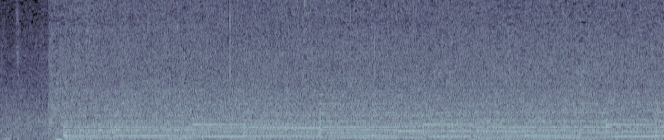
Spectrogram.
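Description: Steady rain falls in the Jogne gorge, a dense, even hiss starting abruptly after half a second and continuing unbroken, close and fairly loud, with no voices.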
